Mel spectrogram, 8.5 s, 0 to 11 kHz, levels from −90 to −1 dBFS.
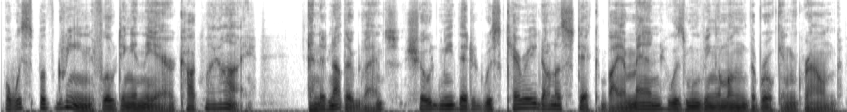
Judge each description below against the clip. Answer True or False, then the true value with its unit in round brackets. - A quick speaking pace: True (235 wpm)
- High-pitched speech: False (95 Hz)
